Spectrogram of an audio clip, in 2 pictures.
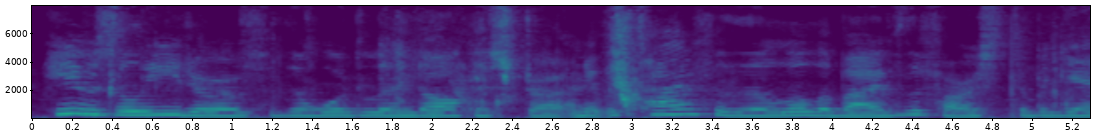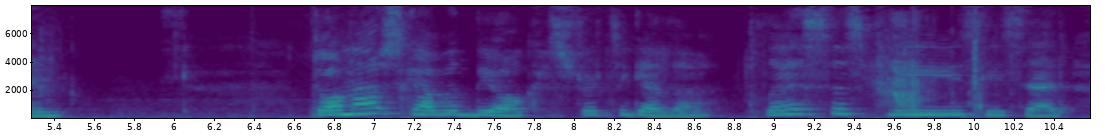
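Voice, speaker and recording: A woman reads a picture book aloud for children. Her voice is fairly high, and the recording has clear background noise. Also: moderate pace. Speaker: storybook reader. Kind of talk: children's story read aloud.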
